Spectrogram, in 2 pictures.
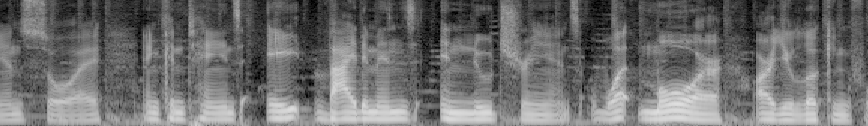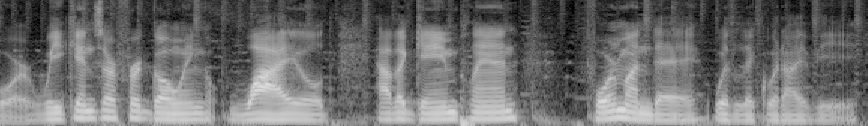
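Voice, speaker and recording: A man co-hosting a podcast, talking in an informal, slangy, conversational way. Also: fairly low pitch. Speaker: podcast co-host. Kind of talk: casual chat and ad reads.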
